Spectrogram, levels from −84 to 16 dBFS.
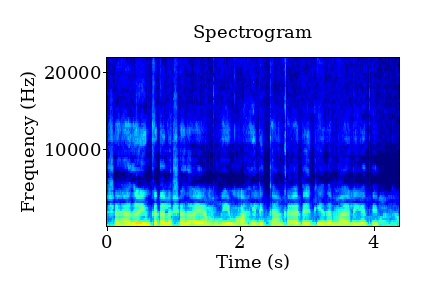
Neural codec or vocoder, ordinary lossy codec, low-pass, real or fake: vocoder, 44.1 kHz, 128 mel bands, Pupu-Vocoder; none; none; fake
